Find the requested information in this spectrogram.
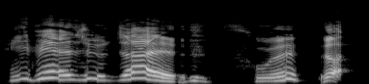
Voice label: Fool drunk; Prepare to die, Fool!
